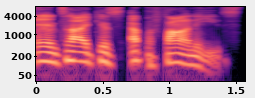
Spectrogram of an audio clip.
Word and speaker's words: Antiochus Epiphanes: Okay, a lot of people call him Antiochus IV, or Antiochus Epiphanes, or Antiochus Epiphanes. I've heard it pronounced all kinds of ways by different scholars. I like Antiochus Epiphanes. That just feels fancy to me.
